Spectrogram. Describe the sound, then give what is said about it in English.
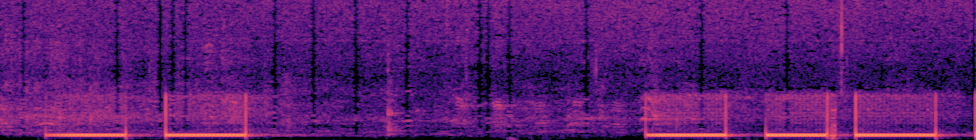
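A telephone ringing tone after a number is dialed sounds in loud, steady electronic beeps: two bursts, a quieter pause with faint rustling, then four more bursts in quick, uneven succession. No one speaks. “That's not how a phone rings. It went nuts. It's remixed.”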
